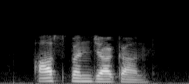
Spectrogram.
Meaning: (adjective) hospitable; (noun) host
- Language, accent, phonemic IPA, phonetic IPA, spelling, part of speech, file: Armenian, Eastern Armenian, /ɑspənd͡ʒɑˈkɑn/, [ɑspənd͡ʒɑkɑ́n], ասպնջական, adjective / noun, Hy-ասպնջական.ogg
